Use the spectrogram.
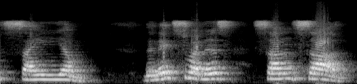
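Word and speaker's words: संसार: So it is, listen to me and just pronounce it Sanyam. The next one is Sansar. S-A-N-S-A-R.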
